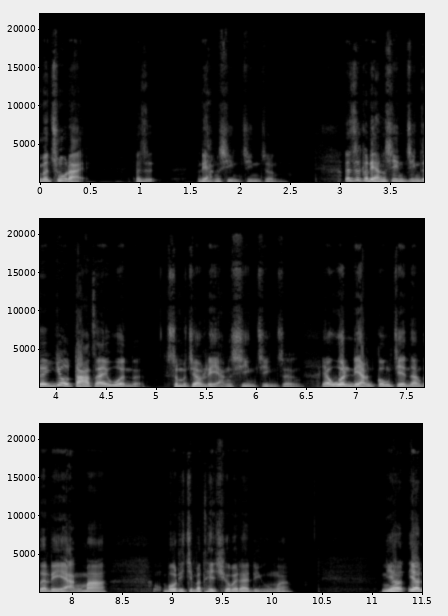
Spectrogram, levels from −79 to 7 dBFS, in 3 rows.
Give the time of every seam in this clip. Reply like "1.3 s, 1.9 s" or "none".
1.5 s, 6.5 s, 8.9 s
